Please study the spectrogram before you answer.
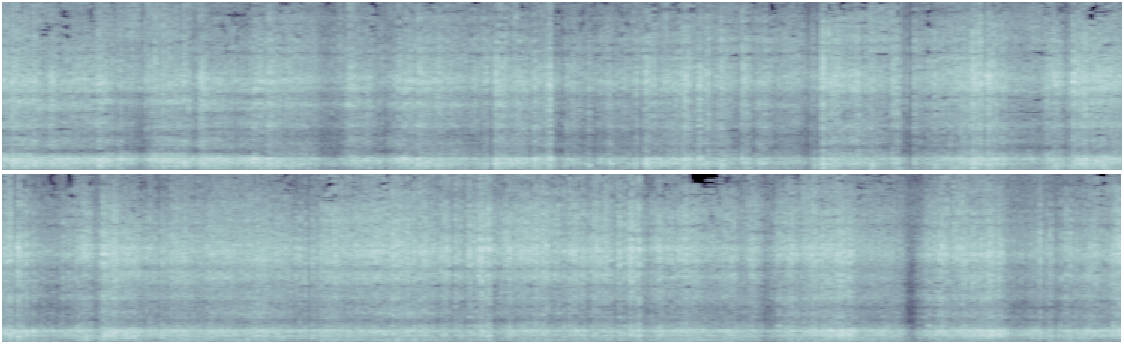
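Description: Fingertips and nails scratch and tap the outside printed wall of an empty, hollow printed paper cup held over the microphone. A dense, bright, crackling scrape runs almost continuously, with brief dips and soft taps mixed in and little low end.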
